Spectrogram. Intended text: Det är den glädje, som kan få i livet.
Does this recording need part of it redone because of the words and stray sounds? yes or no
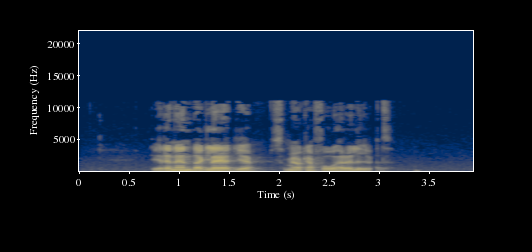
yes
